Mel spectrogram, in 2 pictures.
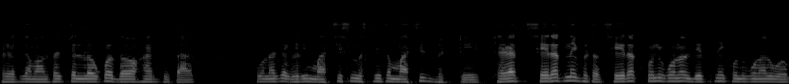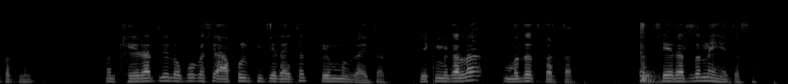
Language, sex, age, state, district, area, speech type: Marathi, male, 30-45, Maharashtra, Akola, urban, spontaneous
